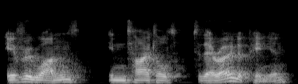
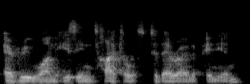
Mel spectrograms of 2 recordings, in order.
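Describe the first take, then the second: First: 'Everyone is' is contracted to 'everyone's'. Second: 'Everyone is' is said as two full words. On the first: The speaker calls it right. "I do it more naturally" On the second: The speaker calls it wrong. "I don't say"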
